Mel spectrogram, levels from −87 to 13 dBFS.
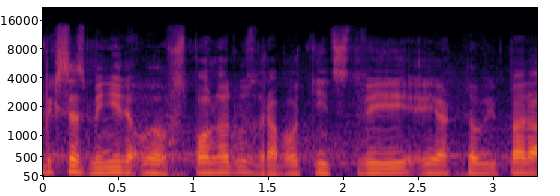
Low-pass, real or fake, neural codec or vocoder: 14.4 kHz; fake; vocoder, 44.1 kHz, 128 mel bands, Pupu-Vocoder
